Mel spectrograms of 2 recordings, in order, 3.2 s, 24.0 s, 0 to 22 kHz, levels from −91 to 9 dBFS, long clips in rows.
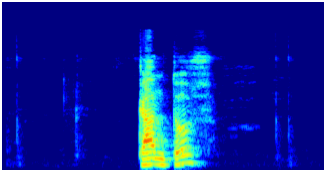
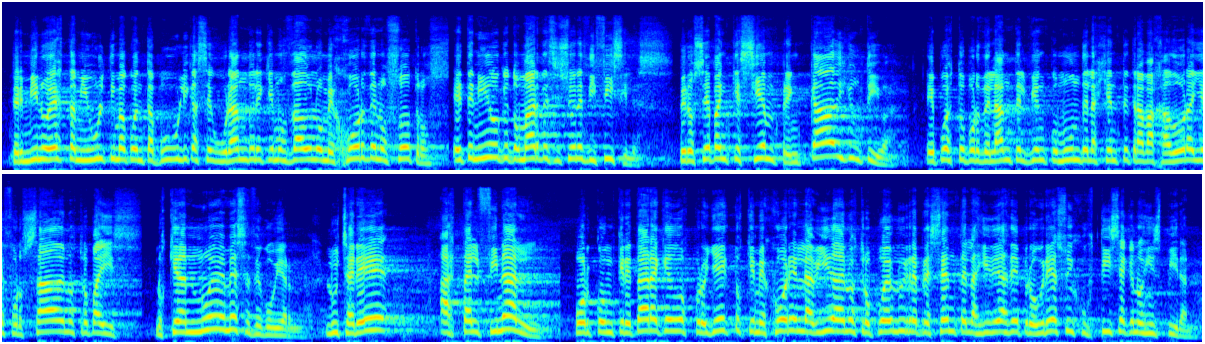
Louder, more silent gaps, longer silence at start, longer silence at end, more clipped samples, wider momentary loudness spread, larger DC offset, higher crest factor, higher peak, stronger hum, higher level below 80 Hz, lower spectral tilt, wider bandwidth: first, -21 LUFS vs -29 LUFS; neither; first, 1.35 s vs 0.1 s; first, 1.2 s vs 0 s; neither; first, 22 LU vs 10 LU; neither; first, 24 dB vs 18 dB; first, -2 dBFS vs -12 dBFS; neither; about the same, -76 dBFS vs -74 dBFS; first, -6 dB/octave vs -3 dB/octave; second, 11.5 kHz vs 16 kHz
